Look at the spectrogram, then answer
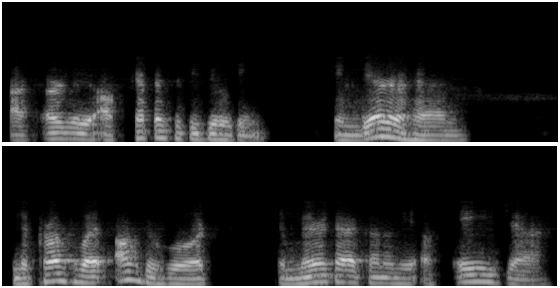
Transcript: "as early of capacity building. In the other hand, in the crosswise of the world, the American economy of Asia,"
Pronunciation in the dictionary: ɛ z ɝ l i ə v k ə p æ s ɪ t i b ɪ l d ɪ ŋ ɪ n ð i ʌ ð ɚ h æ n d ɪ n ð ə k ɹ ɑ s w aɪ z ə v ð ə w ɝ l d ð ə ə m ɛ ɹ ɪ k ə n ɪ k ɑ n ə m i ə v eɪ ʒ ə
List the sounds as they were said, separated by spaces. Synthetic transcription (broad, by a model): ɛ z ɝ l i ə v k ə p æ s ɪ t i b ɪ l d ɪ ŋ ɪ n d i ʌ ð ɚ h æ n d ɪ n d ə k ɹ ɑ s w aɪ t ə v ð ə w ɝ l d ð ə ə m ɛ ɹ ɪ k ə ɪ k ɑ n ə m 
